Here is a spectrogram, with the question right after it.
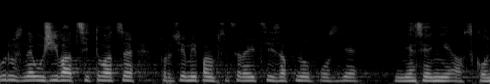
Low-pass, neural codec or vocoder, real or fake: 7.2 kHz; none; real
